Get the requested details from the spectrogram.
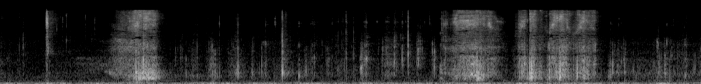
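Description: A young woman slurps noodles loudly up close.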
